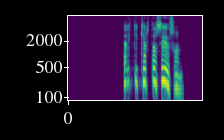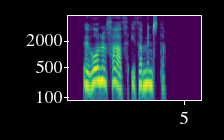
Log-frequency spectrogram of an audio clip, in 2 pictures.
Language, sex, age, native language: Icelandic, female, 40-49, Icelandic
